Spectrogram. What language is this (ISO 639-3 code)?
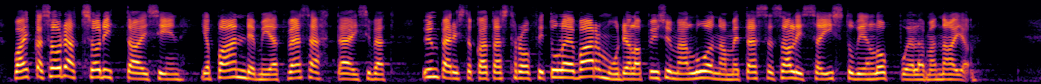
fin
